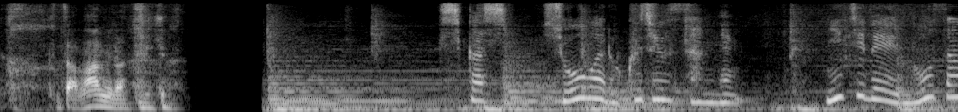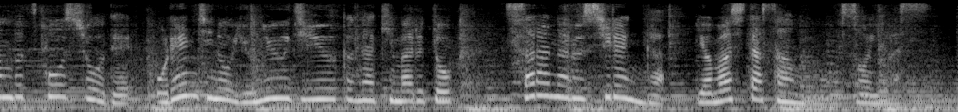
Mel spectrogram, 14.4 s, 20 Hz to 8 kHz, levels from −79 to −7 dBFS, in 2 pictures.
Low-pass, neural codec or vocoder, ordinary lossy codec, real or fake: 7.2 kHz; codec, 44.1 kHz, 7.8 kbps, DAC; AAC, 48 kbps; fake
